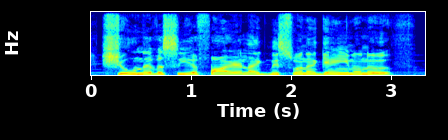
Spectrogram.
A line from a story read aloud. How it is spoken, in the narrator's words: Edison excitedly told his son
